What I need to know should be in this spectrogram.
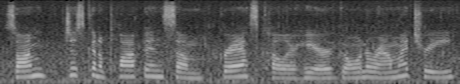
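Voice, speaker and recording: A woman's voice: a little high, a little slow. Woman teaching outdoor watercolor sketching. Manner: relaxed, encouraging, step-by-step explaining. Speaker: watercolor instructor. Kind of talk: outdoor painting demonstration. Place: outdoors by a stream. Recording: faint stream noise behind.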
